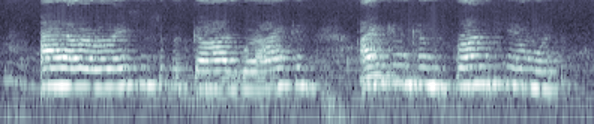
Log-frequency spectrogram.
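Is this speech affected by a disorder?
Yes: cerebral palsy; premature birth, cranium damaged during delivery, maternal Asian flu, diagnosed at 1.5 years, many surgeries; speaks fluently with few pauses.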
